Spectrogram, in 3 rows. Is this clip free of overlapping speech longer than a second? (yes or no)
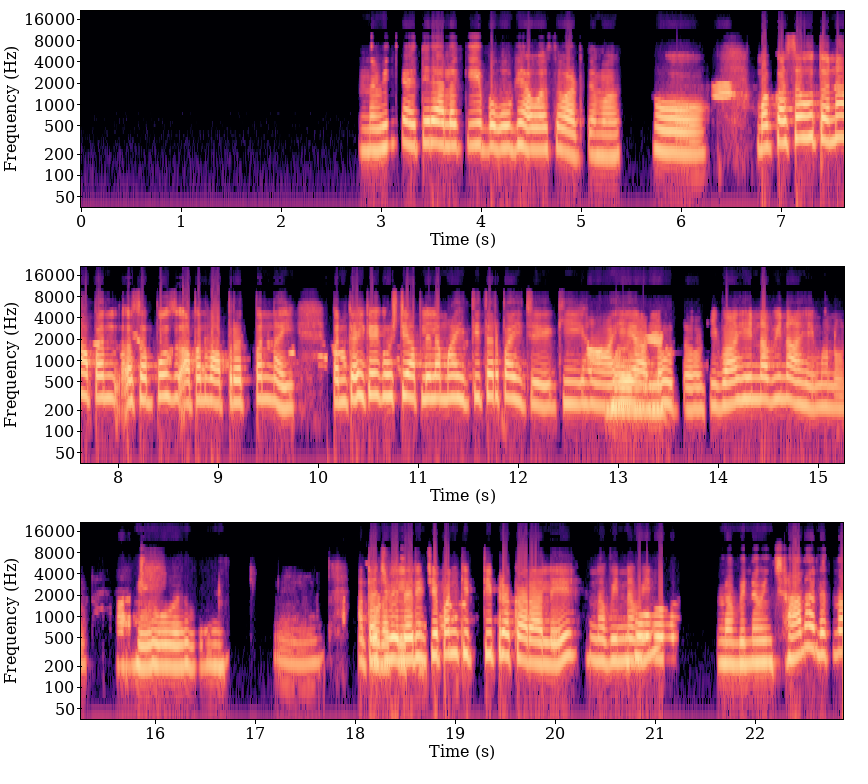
yes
